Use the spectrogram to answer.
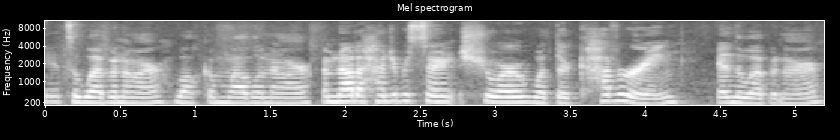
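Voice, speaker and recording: Here a woman speaks at medium pitch. Her intonation stays fairly even. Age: young. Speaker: lifestyle vlogger. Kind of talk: casual vlog. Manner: rambling, casual with fillers.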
